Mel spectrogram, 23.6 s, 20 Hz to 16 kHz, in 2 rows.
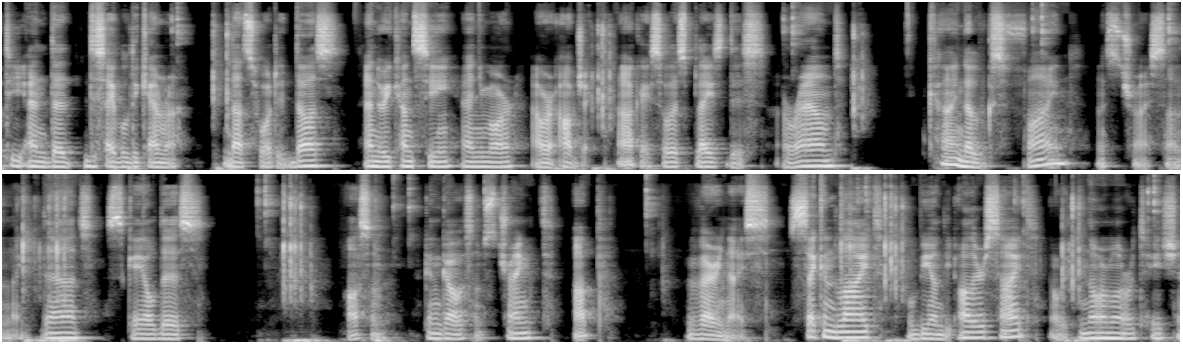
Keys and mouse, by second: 2.1 z, 5.9 r, 6.0 z, 7.8 click, 8.4 r, 8.5 z, 10.3 click, 10.8 x, 11.6 click, 12.0 s, 12.2 y, 12.4 y, 14.4 click, 14.6 g, 14.8 z, 15.8 middle click, 16.8-18.2 shift+drag, 20.2 shift+d, 20.4 right click, 20.6 r, 22.4 r, 22.6 z, 23.3 click.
